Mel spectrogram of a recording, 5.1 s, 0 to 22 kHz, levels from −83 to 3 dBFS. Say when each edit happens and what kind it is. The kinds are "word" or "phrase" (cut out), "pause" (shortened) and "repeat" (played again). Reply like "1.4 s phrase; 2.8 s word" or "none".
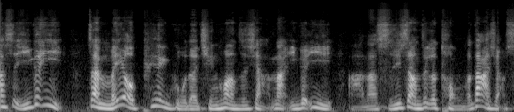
3.4 s pause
